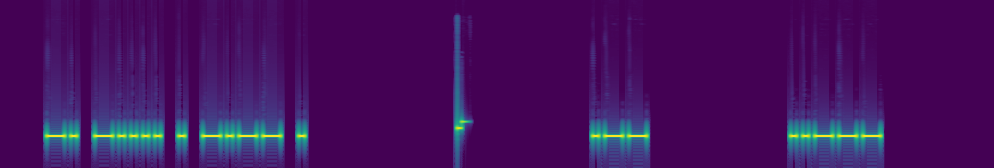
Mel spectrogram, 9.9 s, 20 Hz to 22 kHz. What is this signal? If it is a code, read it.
Morse code, heard as a keyed tone, about 20 wpm, spaced as for 13 wpm, 700 Hz. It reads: N6EYE W2
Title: USA Call Signs - 5 Characters - 8x Character Spacing - 20wpm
